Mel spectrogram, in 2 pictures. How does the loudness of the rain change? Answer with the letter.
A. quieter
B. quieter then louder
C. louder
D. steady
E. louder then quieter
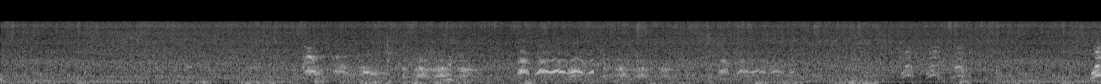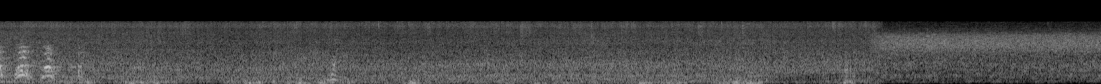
D.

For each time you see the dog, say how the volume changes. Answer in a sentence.
You can hear the dog from 2.8 to 8.0 s, getting louder then quieter; briefly from 9.0 to 10.1 s; and briefly from 10.9 to 11.9 s.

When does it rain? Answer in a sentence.
You can hear the rain from 0.0 to 21.9 s.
